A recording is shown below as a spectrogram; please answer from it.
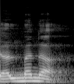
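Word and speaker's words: almanach: a c'est moins net Almanac ou Almanac euh c'est Almanac bon malgré le le CH c'est pas gravissime de dire un Almanac mais je dois dire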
